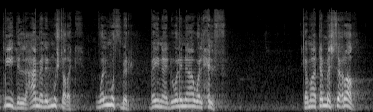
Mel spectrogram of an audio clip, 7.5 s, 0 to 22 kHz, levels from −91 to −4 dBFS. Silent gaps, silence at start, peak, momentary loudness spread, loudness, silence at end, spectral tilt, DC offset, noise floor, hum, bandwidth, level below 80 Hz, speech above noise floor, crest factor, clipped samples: none; 0 s; -12 dBFS; 12 LU; -29 LUFS; 0.25 s; -5.5 dB/octave; under 0.1%; -62 dBFS; none; 15.5 kHz; -70 dBFS; 34 dB; 18 dB; under 0.1%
